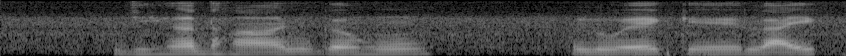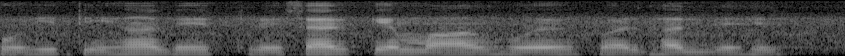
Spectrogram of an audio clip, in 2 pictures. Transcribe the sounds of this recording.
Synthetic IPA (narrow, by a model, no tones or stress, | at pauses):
d͡ʒiɦãd̪ʱaːnɡəɦũ | luekelaːɪkʰɦoːɦit̪iɦãlet̪ɾeːsəɾkemãːŋɡɦuepəɾd̪ʱəld̪eɦeː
